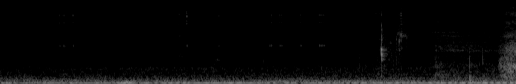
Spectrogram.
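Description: Scissors cutting strips of quilt fabric for a large quilt's binding, giving a series of crisp, close snips in uneven clusters over a low, steady room hum.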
